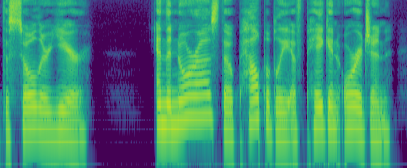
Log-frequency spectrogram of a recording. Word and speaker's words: Nowruz: The Nowruz, or New Year's Day here as in Syria, locally pronounced Nayraz, was established in ancient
